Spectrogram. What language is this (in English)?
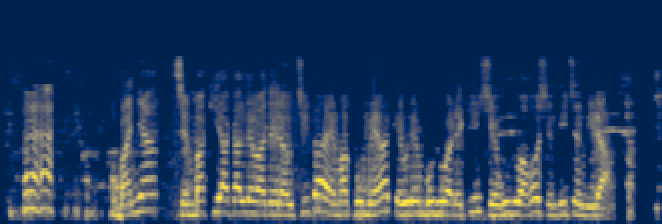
Basque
